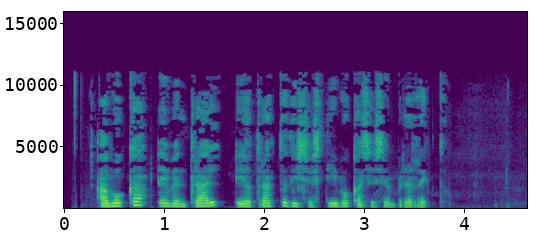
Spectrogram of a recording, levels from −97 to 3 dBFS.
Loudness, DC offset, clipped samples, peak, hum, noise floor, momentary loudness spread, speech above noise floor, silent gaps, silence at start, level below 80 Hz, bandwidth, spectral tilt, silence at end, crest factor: -21 LUFS; under 0.1%; under 0.1%; 0 dBFS; none; -64 dBFS; 9 LU; 44 dB; none; 0.35 s; -72 dBFS; 11.5 kHz; -5 dB/octave; 1 s; 20 dB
